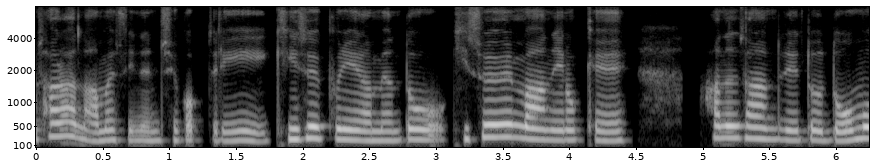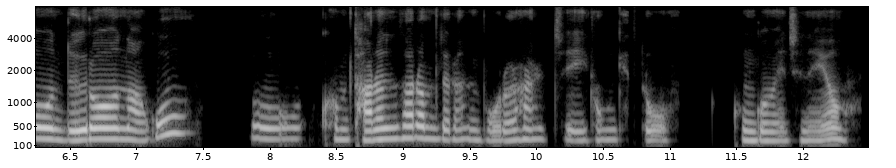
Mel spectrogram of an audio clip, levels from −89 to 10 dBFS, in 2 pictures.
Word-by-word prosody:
살아남을 240 -9 0
수 205 - -10
있는 195 -1 -6
직업들이 190 -2 -6
기술뿐이라면 215 -4 +1
또 215 0 +1
기술만 240 -2 +3
이렇게 200 -1 -4 0.5
하는 250 0 +1
사람들이 220 -4 -1
또 195 -1 -2
너무 220 +3 +5
늘어나고 225 - +4 0.4
또 230 -1 -3
그럼 220 -2 -7
다른 220 +4 +3
사람들은 225 -4 0
뭐를 205 +1 -4
할지 220 -1 -6
이런 205 +2 -9
게 - - -22
또 - - -5 0.5
궁금해지네요. 190 - -3
210 Hz, 290 characters per minute, -20 LUFS, 195-230 Hz, 0.5 s, 너무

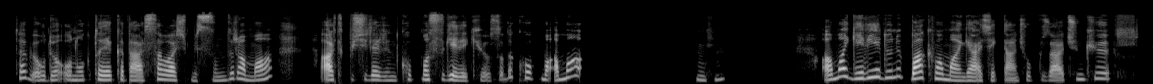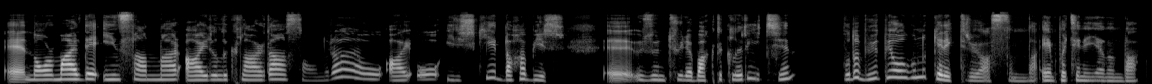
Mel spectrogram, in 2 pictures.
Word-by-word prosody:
Tabii, 300 0 -4
o 205 - -5
da, 205 0 -3
o 210 - -5
noktaya 205 +1 0
kadar 95 - 0
savaşmışsındır 200 0 +1
ama, 230 - +1 0.5
artık - - +5
bir - - -1
şeylerin 205 -4 -1
kopması 220 +2 -2
gerekiyorsa 180 -5 -2
da - - -7
kopma, 280 -9 -4
ama 370 +10 +1 1.1
Hı 210 - -9
hı. 215 +4 -13 1.0
Ama 370 +1 +5
geriye 310 +3 +1
dönüp 320 -2 -5
bakmaman, 255 -9 +5
gerçekten 180 +2 -1
çok - - -12
güzel. - - -2
Çünkü, 260 +2 -3 0.5
eee, - - +4
normalde 235 +3 +5
insanlar 220 0 +3
ayrılıklardan 210 +2 0
sonra 230 - -5
o 240 -2 -5
ay, 195 +1 -1
o 230 +2 -5
ilişkiye 215 +7 -2
daha 215 +2 -1
bir, 200 -3 -2 0.4
eee, - - 0
üzüntüyle 205 - -4
baktıkları 215 +5 -1
için, 255 - 0 0.5
bu 235 - -4
da 320 -8 -1
büyük 255 +3 -6
bir 330 - -1
olgunluk 320 +1 -2
gerektiriyor 185 -6 +1
aslında, 160 -2 +2
empatinin 185 +1 -1
yanında. 165 -2 -7
220 Hz, 130 wpm, -26 LUFS, 195-255 Hz, 1.1 s, artık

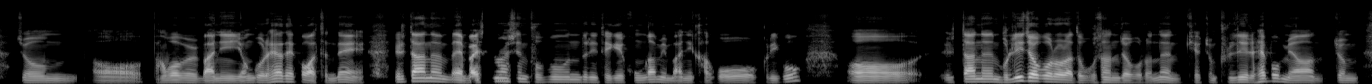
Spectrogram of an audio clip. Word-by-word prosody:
좀 95 -2 -5 0.2
어 85 -1 -4
방법을 100 0 -2
많이 90 +1 +2
연구를 100 +4 -1
해야 140 0 +5
될 130 -2 0
것 - - -4
같은데 95 -2 +1 0.3
일단은 145 0 +4
네. 105 -1 +5
말씀하신 135 +8 +1
부분들이 115 -1 -5
되게 100 -1 0
공감이 105 +3 -2
많이 95 -1 -4
가고 90 +1 -4
그리고 135 - -5 0.5
어 90 0 +2 0.3
일단은 130 +3 +2
물리적으로라도 125 - +5
우선적으로는 95 0 -3
이렇게 85 - -10
좀 - - -12
분리를 105 0 -1
해보면 100 -10 0
좀 95 -3 -6
100 Hz, 300 characters per minute, -27 LUFS, 95-115 Hz, 0.5 s, 해야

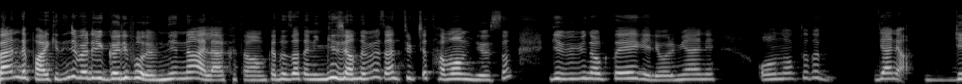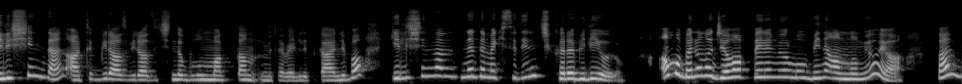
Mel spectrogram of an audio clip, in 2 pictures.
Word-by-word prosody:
ben 290 +4 +8
de 310 - +4
fark 235 0 +5
edince, 300 +7 +1
böyle, 295 0 +6
bir 285 -5 +5
garip 270 +4 +6
oluyorum. 220 -5 +5
Ne 265 +2 +2
ne 285 - +3
alaka 210 -4 +2
tamam 205 -1 -4
kadın 235 +2 +1
zaten 250 -1 +3
İngilizce 255 +3 +7
anlamıyor, 265 +6 +2
sen 260 0 0
Türkçe 280 0 -3
tamam 245 -1 +3
diyorsun 210 - -4 0.4
gibi 255 0 -1
bir 280 - -1
noktaya 270 +1 +2
geliyorum, 205 -4 -3
yani, 240 +1 -3 0.4
o 240 +2 -4
noktada, 275 +4 -8 0.6
yani, 265 -1 +1 0.5
gelişinden 290 - -2
artık 210 +2 -6
biraz 230 -4 -3
biraz 210 -1 -6
içinde 220 +1 -6
bulunmaktan 210 0 -5
mütevellit 185 0 -11
galiba 205 - -3 0.3
gelişinden 365 +6 -5
ne 350 +1 -3
demek 325 -4 -4
istediğini 325 +5 -7
çıkarabiliyorum 260 - -1 0.3
ama 480 -6 +2
ben 335 - +1
ona 390 -2 +1
cevap 335 +3 +1
veremiyorum, 335 -1 -3
o 305 -3 -4
beni 300 +2 -2
anlamıyor 260 - 0
ya, - - -4 0.3
ben, 415 -2 +1
260 Hz, 160 wpm, -22 LUFS, 225-305 Hz, 0.6 s, ben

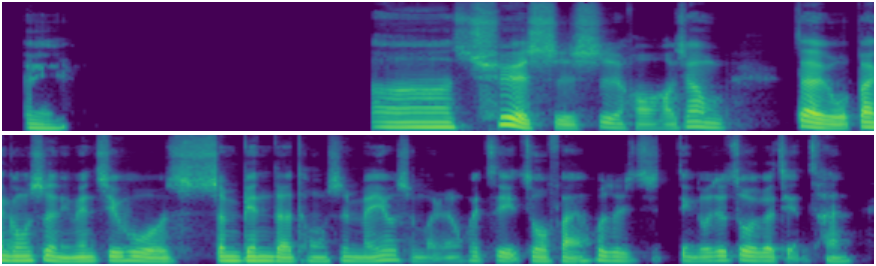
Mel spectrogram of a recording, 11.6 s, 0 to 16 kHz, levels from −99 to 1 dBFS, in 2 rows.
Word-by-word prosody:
对。 105 0 -5 2.0
呃， 135 0 +1
是 - - -10
确 195 -9 +6
实 105 -2 -2
是 120 +4 -3
吼， 105 -1 -7
好 105 0 -6
像 130 -2 -2 0.5
在 120 - +7
我 105 0 +2
办 135 0 +4
公 120 0 +2
室 125 0 +1
里 100 - -1
面 105 +2 0
几 115 +2 -1
乎 120 0 0
我 95 - 0
身 115 +3 -1
边 115 -1 +2
的 105 -2 +1
同 100 +1 -8
事 115 +1 -6
没 105 0 -3
有 135 +1 -2
什 130 -5 -9
么 100 -1 -12
人 100 +2 -13
会 120 +2 -9
自 115 - -8
己 105 - 0
做 110 -2 -3
饭， 105 0 -4
或 125 0 -3
者 115 -2 -3
是 110 +2 -11
顶 115 - -7
多 110 +1 -4
就 125 +2 -1
做 125 0 0
一 115 - -1
个 115 -1 0
简 105 0 -10
餐。 100 +3 -10
115 Hz, 230 characters per minute, -25 LUFS, 105-125 Hz, 2.0 s, 在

